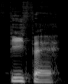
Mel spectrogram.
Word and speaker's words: five: then the jerks were pronouncing it fife instead of five they had some kind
